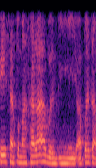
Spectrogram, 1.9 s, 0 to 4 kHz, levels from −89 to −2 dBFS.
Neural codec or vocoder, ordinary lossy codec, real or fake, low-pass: codec, 16 kHz, 2 kbps, FunCodec, trained on Chinese and English, 25 frames a second; none; fake; 3.6 kHz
